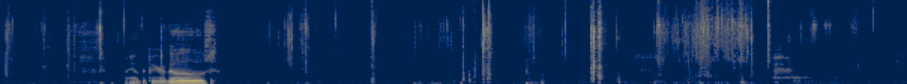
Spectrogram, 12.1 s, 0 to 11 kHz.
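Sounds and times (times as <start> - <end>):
jewelry jangling rattle: 8.7 - 10.0.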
